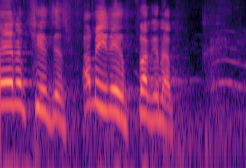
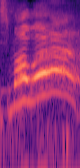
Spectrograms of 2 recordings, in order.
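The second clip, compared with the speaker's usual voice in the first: put-on high, loud excited kid shout; kids hollering; 7 semitones higher, 4 dB louder than usual. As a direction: holler it out like an unruly kid, stretching the last word. Kids hollering while hitting someone.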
